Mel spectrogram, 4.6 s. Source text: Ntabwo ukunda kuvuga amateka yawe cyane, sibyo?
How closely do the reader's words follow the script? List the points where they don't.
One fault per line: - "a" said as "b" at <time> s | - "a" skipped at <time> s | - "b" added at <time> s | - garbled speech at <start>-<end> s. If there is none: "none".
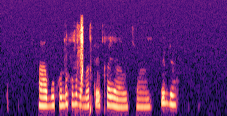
none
